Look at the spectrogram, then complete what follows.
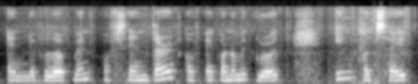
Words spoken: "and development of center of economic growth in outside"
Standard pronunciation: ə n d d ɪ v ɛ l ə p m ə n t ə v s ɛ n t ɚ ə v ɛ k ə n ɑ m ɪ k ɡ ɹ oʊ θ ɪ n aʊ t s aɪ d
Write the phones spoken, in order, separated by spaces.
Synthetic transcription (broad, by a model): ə n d d ɪ v ɛ l ə p m ə n t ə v s ɛ n t ɚ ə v ɛ k ə n ɑ m ɪ k ɡ ɹ oʊ t ɪ n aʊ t s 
